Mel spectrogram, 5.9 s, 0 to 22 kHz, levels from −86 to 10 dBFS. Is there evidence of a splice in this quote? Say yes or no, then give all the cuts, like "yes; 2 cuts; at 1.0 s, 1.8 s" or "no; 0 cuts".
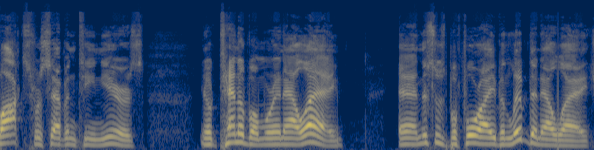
no; 0 cuts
